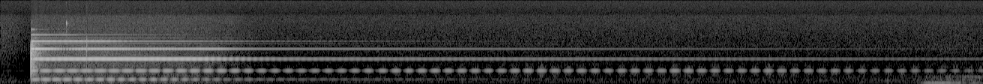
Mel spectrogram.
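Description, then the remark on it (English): A single mindfulness bell is struck once and rings out alone, its clear layered tone fading slowly over many seconds with a gentle pulsing waver, followed by a soft low thump at the end. “Following the sound of the bell, my breath brings me back to the safe island of mindfulness.”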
